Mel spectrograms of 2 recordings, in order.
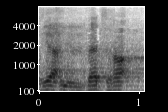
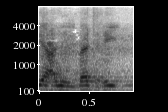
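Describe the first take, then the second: First: The last word ends with an 'a' vowel. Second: The last word ends with a 'u' vowel. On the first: The word is the object of the verb meaning. The speaker calls it right. "أنا عندي منصوبة" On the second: The word is quoted as it was, unaffected by the verb. The speaker calls it wrong. "لا تجعله على الحكاية. يعني مثلا لا تقول"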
